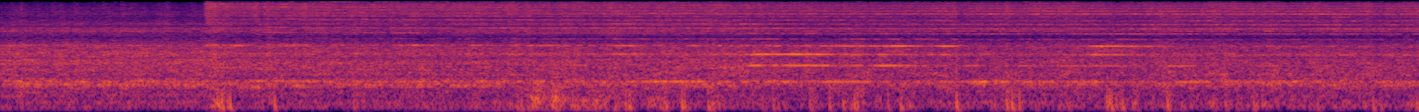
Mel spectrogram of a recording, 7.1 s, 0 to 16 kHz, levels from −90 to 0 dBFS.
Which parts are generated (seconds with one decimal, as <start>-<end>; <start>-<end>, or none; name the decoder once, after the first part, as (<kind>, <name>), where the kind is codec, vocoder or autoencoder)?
none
